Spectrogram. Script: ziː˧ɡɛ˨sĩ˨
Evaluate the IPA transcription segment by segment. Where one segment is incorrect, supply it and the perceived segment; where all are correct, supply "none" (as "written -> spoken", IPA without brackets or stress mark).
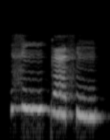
none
